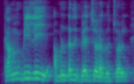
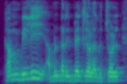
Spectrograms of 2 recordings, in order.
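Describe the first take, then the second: The two takes are said the same way.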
